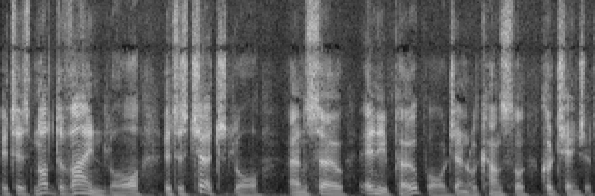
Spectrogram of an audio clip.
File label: British RP, dialect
